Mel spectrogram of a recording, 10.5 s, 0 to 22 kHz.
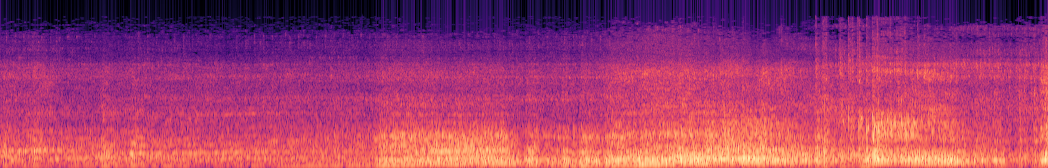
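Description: Ferrari F40's twin-turbo V8 running at idle, then louder from about four seconds in, its note rising and falling as it is revved.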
